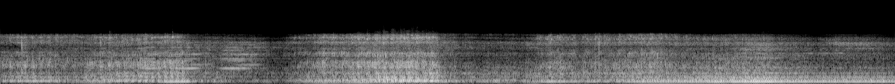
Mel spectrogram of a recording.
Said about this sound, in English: Then she gets back into the car, and they drive off.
